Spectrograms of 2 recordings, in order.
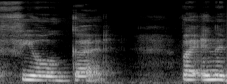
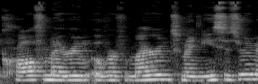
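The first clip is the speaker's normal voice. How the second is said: normal talking voice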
